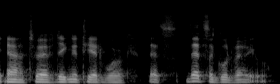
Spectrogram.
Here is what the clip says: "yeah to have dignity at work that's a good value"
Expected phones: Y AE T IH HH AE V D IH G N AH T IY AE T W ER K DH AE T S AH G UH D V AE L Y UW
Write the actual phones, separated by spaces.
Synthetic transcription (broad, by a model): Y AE T IH HH AE V D IH G N AH T IY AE T W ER K DH AE T S AH G UH D V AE L Y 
